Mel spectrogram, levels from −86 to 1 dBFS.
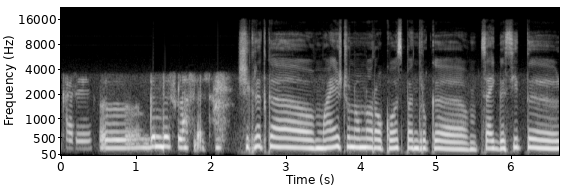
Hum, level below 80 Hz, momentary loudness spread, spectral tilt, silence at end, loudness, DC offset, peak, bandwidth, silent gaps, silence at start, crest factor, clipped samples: none; -68 dBFS; 7 LU; -5.5 dB/octave; 0 s; -13 LUFS; under 0.1%; -2 dBFS; 13.5 kHz; none; 0 s; 10 dB; under 0.1%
